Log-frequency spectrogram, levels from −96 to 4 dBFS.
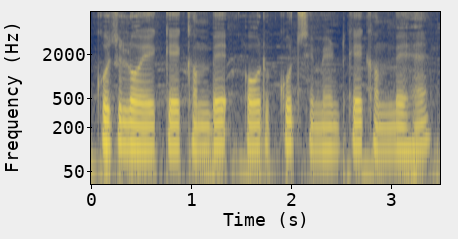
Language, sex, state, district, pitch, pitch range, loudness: Hindi, male, Uttar Pradesh, Shamli, 110 Hz, 105-115 Hz, -16 LUFS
